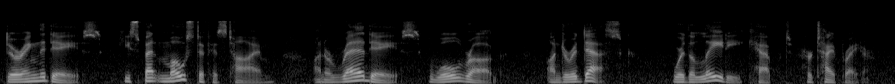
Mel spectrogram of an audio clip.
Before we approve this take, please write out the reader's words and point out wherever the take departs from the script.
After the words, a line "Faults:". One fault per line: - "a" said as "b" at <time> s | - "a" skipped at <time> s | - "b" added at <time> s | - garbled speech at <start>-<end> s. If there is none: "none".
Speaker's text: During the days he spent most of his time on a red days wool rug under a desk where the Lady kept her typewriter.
During the days he spent most of his time on a red days wool rug under a desk where the Lady kept her typewriter.
Faults:
none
